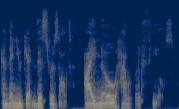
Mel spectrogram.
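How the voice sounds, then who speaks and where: Fairly low in pitch, a man's voice has a dark, mellow tone and monotone, flat intonation. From Zimbabwe. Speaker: public speaking champion. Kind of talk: interview.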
